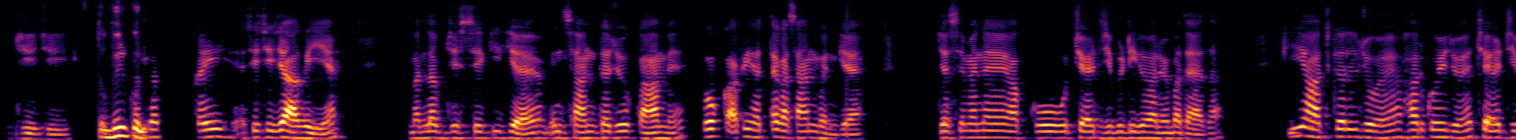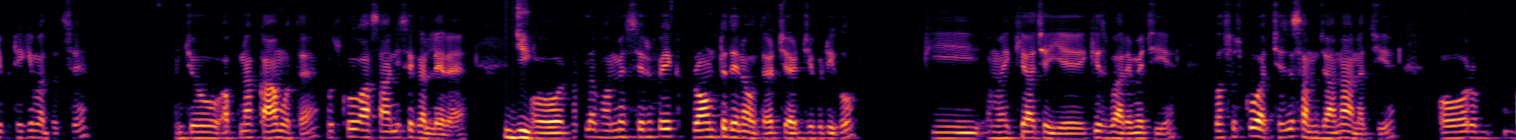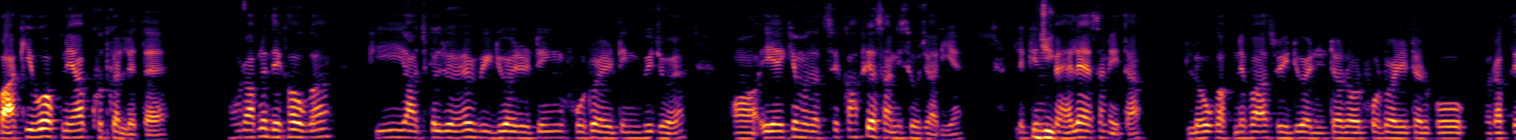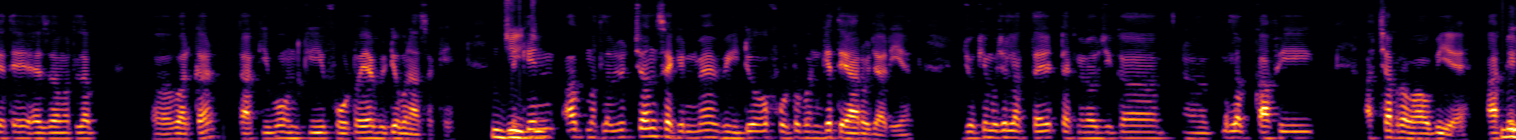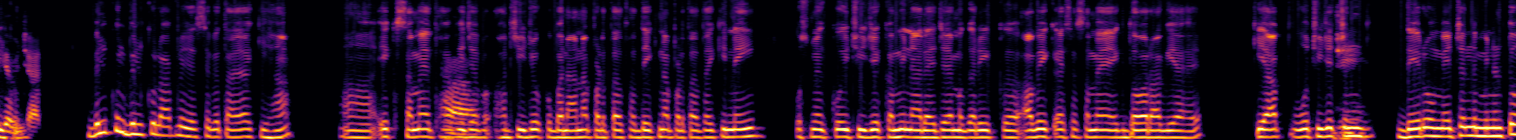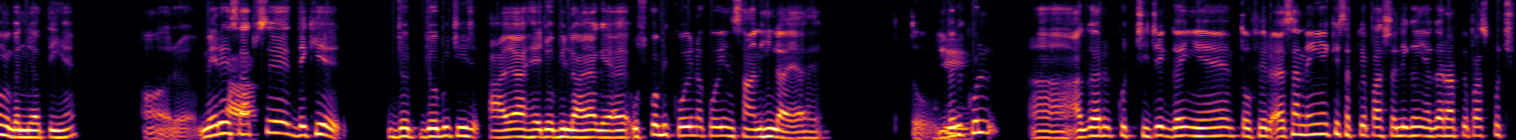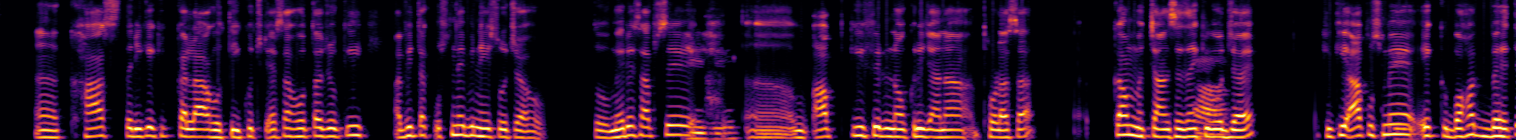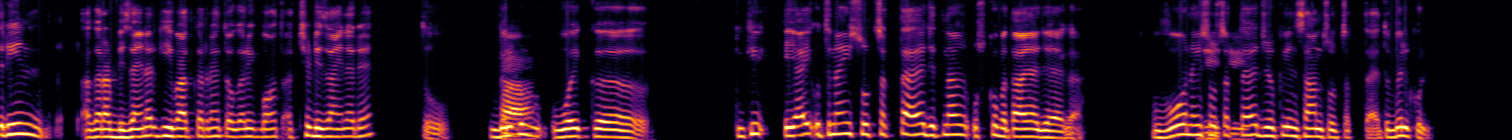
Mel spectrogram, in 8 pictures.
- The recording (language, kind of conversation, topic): Hindi, unstructured, क्या उन्नत प्रौद्योगिकी से बेरोजगारी बढ़ रही है?
- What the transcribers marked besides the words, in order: distorted speech; tapping; in English: "प्रॉम्प्ट"; in English: "वीडियो एडिटिंग फ़ोटो एडिटिंग"; in English: "वीडियो एडिटर"; in English: "फ़ोटो एडिटर"; in English: "ऐज़ अ"; in English: "वर्कर"; in English: "टेक्नोलॉजी"; static; other noise; in English: "चांसेज़"; in English: "डिज़ाइनर"; in English: "डिज़ाइनर"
